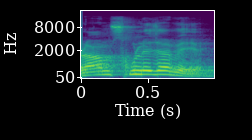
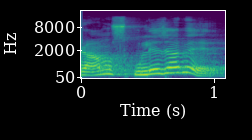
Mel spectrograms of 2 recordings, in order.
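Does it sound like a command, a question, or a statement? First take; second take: command; question. First: The voice is stern and firm like an order. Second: The voice bends upward like a curious question. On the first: Ram is being ordered to go to school. "কড়াভাবে নির্দেশ দিয়ে দিল" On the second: The speaker wants to know whether Ram will go. "কণ্ঠস্বরটাকে একটু বাঁকিয়ে বললাম"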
